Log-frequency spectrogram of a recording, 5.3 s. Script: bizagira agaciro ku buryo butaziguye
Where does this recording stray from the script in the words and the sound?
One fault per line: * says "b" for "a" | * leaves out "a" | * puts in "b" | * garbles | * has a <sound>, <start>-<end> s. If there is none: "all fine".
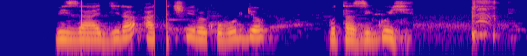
* has a dropout, 1.5-1.7 s
* has a cough, 4.7-5.0 s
